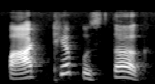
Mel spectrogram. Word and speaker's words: पाठ्यपुस्तक: चिह्न लगा है है उसी तरह पाठ पुस्तक पाठ्य पुस्तक तो यहां ठंड के नीचे हर लगा है इसलिए ठोका उच्चारण थोड़ा कम हो रहा है आधा ही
